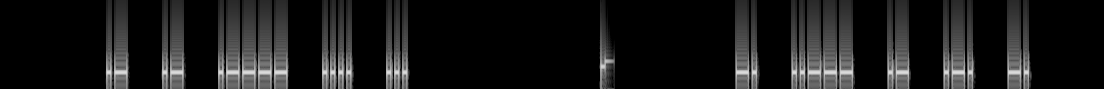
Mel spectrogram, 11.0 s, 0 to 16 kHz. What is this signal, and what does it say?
Morse code, heard as a keyed tone, about 30 wpm, spaced as for 17 wpm, 700 Hz. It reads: AA1HS N2ARN
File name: Lesson 15g - Number 5 - Call Signs 30wpm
